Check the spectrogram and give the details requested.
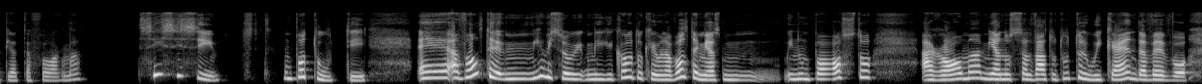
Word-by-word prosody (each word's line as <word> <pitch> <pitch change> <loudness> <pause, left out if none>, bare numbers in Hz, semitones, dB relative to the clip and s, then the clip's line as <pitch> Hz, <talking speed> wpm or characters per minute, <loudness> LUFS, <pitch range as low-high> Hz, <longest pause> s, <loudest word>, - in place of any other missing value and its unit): piattaforma. 185 +2 -9 0.6
Sì, 435 - -1
sì, 475 -4 -4
sì, 235 - -5 0.6
un 275 -2 -3
po' 345 +4 +2
tutti. 190 - -5 0.5
E 300 +2 +2
a 305 - +5
volte, 355 - +3
mhmm, 255 +1 -1
io 360 +6 +2
mi 340 - +3
so' 275 -5 +1
ri 240 -1 -1
mi 230 +1 -1
ricordo 290 +7 -1
che 245 -2 -1
una 215 -1 +2
volta 315 +2 +3
mi 220 -4 +3
ha - - +4
s 210 - -16
mhmm, 210 -3 -7
in 240 +1 -2
un 250 -1 0
posto 280 +6 0 0.5
a - - +4
Roma 245 +7 +3
mi 250 -2 +2
hanno 235 0 +2
salvato 235 0 0
tutto 270 +5 -6
il - - +2
weekend 225 +3 +1
avevo 205 -4 +1
240 Hz, 180 wpm, -15 LUFS, 215-290 Hz, 0.6 s, a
